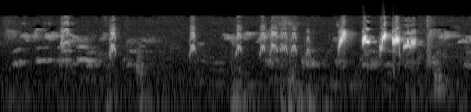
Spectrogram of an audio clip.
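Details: Red-whiskered bulbul, forest-voiced, singing đá lân style: scattered short whistles and brief chattering phrases that build into a loud, quick series of slurred notes.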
